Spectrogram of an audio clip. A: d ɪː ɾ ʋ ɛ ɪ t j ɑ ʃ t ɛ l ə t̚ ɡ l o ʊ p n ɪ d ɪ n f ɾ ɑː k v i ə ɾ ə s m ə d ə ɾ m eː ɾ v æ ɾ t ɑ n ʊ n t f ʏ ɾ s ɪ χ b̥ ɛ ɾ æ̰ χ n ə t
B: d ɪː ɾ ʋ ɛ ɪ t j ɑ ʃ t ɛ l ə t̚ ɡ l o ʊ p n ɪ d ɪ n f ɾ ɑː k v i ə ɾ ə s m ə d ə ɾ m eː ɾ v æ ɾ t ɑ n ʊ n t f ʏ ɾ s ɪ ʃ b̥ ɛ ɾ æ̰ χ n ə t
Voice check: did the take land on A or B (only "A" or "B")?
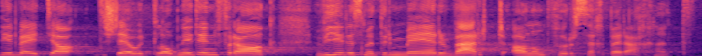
A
